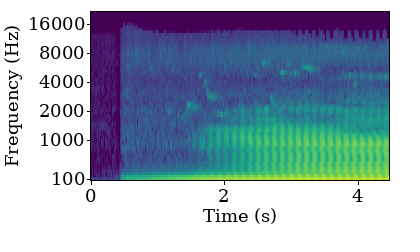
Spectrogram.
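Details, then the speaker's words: Wurlitzer Magnavox jukebox loudspeaker, unreconed: low droning note comes through buzzy, harsh and distorted; cone is recessed in the basket, torn and resisting movement, so the speaker needs reconing. "distorted you just touch it it's not good that's where the code should be it's resisting now"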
